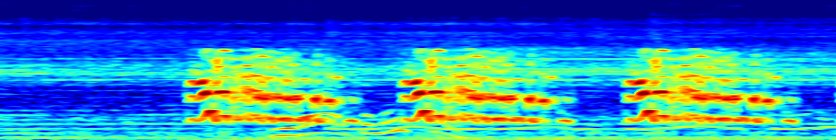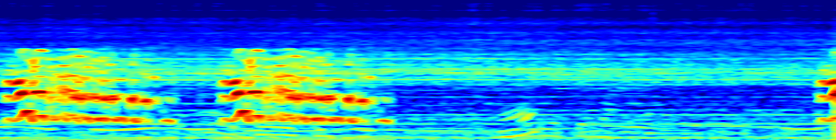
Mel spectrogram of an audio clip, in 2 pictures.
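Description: A bird calling in a series of five loud, harsh bursts about a second apart, starting about a second in, with one more right at the end.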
